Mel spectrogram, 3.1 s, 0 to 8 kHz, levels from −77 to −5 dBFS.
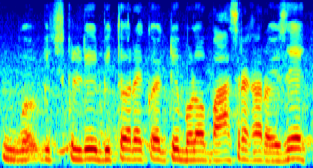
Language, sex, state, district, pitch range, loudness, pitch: Bengali, male, Assam, Hailakandi, 155-175 Hz, -14 LUFS, 170 Hz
